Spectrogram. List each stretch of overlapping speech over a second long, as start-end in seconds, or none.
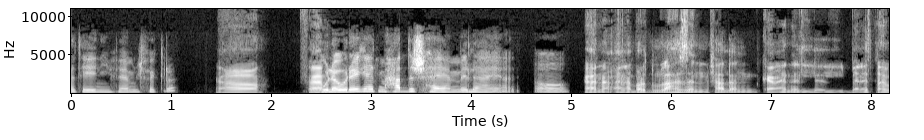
none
